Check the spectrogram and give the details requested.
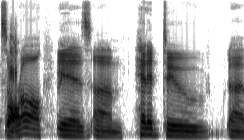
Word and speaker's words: Raul: as well so now raul raul sorry they say very specifically it's spelled raul but it says very specifically in the book that it's pronounced like paul so it's raw right so rawl is um headed to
